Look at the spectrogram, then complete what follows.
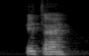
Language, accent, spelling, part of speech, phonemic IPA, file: French, Canada, étreins, verb, /e.tʁɛ̃/, LL-Q150 (fra)-étreins.wav
- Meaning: inflection of étreindre: 1. first/second-person singular present indicative 2. second-person singular imperative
